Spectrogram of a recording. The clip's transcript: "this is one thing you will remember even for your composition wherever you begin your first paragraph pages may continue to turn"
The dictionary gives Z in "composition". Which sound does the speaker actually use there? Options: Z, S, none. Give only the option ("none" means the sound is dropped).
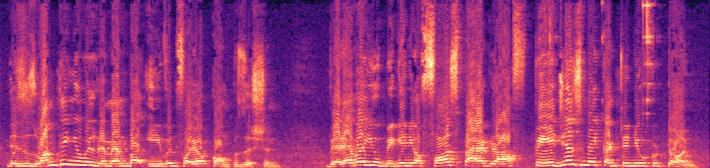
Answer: Z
